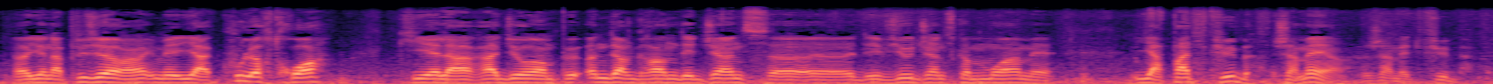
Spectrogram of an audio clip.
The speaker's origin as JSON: {"language": "French", "country": "Switzerland", "said": "chez nous en Suisse"}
